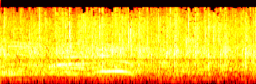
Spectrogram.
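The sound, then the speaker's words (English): Steady audience applause for an astronaut guest who flew twice on the space shuttle, repaired the Hubble Space Telescope and was the first person to tweet from space. A dense wash of many hands clapping fills the whole clip at an even, fairly loud level, with a few faint cheers or whistles rising briefly within it. “I love that's what gets the, the applause.”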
